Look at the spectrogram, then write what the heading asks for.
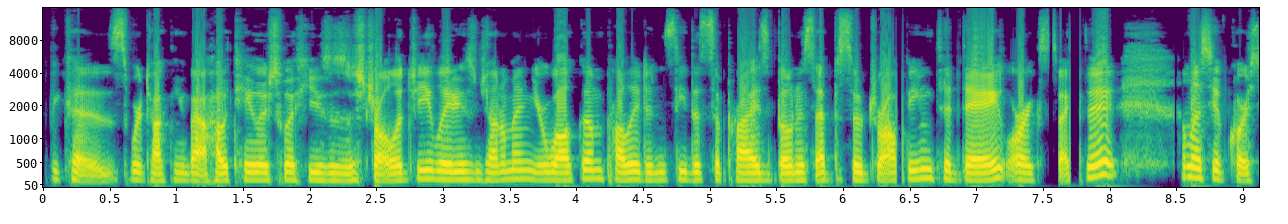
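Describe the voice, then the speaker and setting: A woman in her thirties co-hosting a podcast in casual chat, animated and chatty, with lots of "like" and "literally". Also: low-pitched, vocal fry, no echo. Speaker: podcast co-host.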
